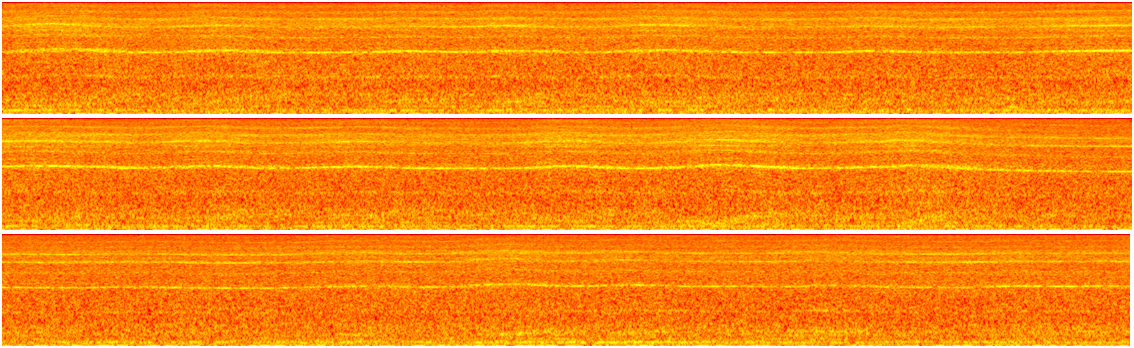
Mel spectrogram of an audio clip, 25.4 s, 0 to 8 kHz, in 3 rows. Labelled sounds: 8.0	9.0	vessel noise, 1.2 to 5.3 kHz
18.2	19.1	vessel noise, 1.8 to 5.2 kHz

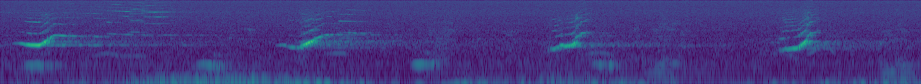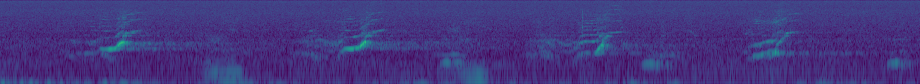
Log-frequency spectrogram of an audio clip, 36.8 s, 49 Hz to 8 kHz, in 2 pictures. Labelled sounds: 0.4	1.6	humpback whale, 0.80 to 2.8 kHz
1.9	3.4	humpback whale, 0.93 to 7.7 kHz
6.0	7.4	humpback whale, 0.80 to 4.5 kHz
11.1	11.9	humpback whale, 0.80 to 2.5 kHz
15.6	16.4	humpback whale, 0.80 to 2.6 kHz
20.7	21.4	humpback whale, 0.83 to 3.8 kHz
25.3	26.2	humpback whale, 0.80 to 3.9 kHz
30.2	30.9	humpback whale, 0.80 to 4.5 kHz
34.0	34.5	humpback whale, 0.80 to 3.6 kHz

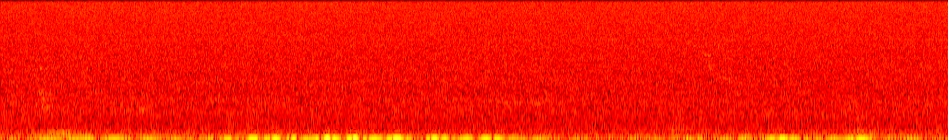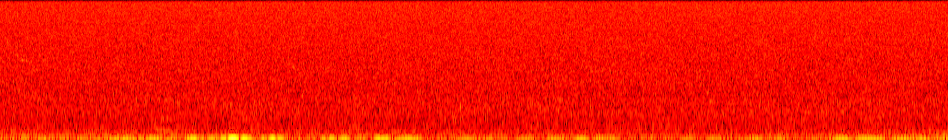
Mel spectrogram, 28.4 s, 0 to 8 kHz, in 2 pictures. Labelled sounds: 10.7	11.0	humpback whale, 1.3 to 1.6 kHz

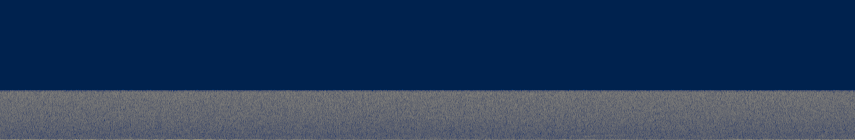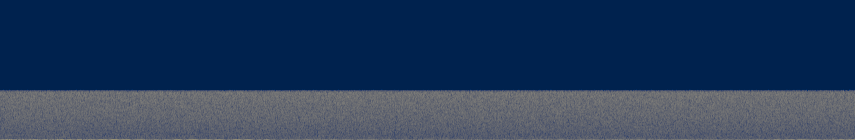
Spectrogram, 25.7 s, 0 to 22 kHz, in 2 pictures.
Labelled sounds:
9.1	9.4	humpback whale, 0.80 to 0.96 kHz
12.8	13.1	humpback whale, 0.80 to 0.90 kHz

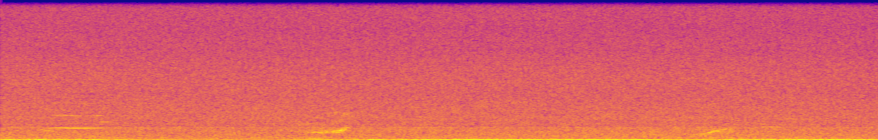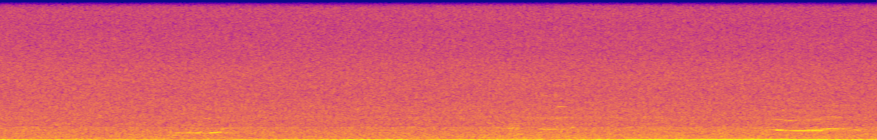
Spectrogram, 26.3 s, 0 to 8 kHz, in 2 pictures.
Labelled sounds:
0.8	1.0	humpback whale, 1.4 to 1.5 kHz

